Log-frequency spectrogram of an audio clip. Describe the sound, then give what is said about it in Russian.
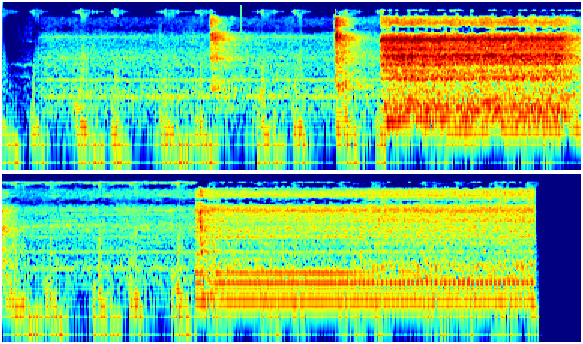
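An MRI scanner in a clinic hums and drones loudly with mechanical pulsing during a brain scan, bursts into a harsh, rasping buzz, then settles into a steady, layered tonal whine that cuts off abruptly. No one speaks. “Мне все так же тяготил шум в ушах, который как будто бы даже лучше слышно в паузах между гудением аппарата.”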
